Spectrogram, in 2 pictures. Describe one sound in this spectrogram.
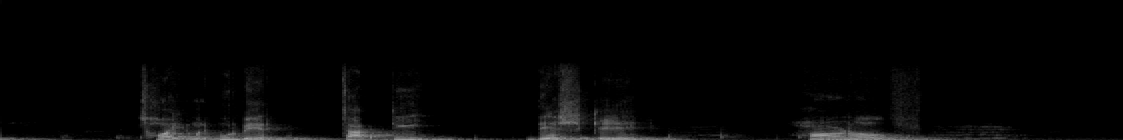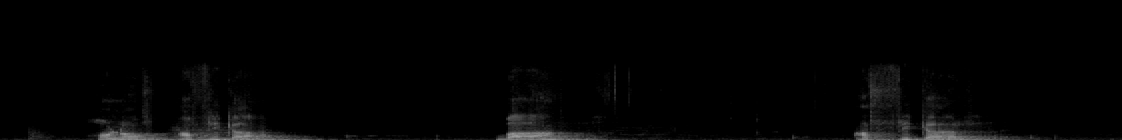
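A man speaks in short, deliberate phrases with pauses, as if lecturing.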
